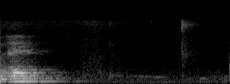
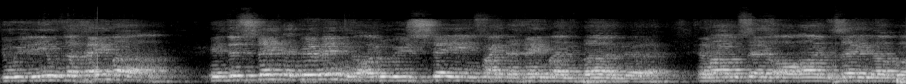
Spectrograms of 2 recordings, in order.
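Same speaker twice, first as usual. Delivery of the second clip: raised mourning-sermon voice; mournful lament preaching; 3 semitones higher, 4 dB louder than usual. Acted. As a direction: grieve aloud to the congregation, stretching the words. Mourning sermon at raised, drawn-out pitch.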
